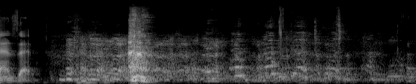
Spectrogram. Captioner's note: laughter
